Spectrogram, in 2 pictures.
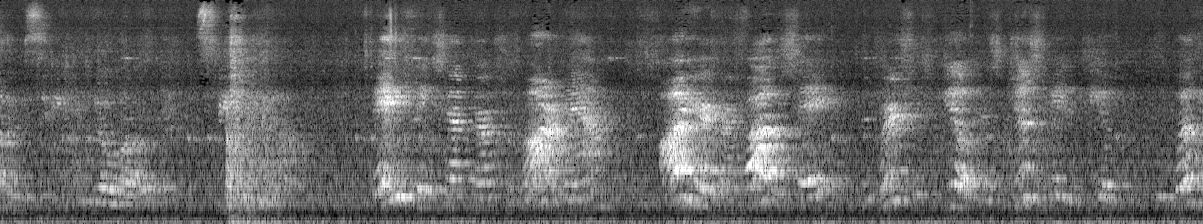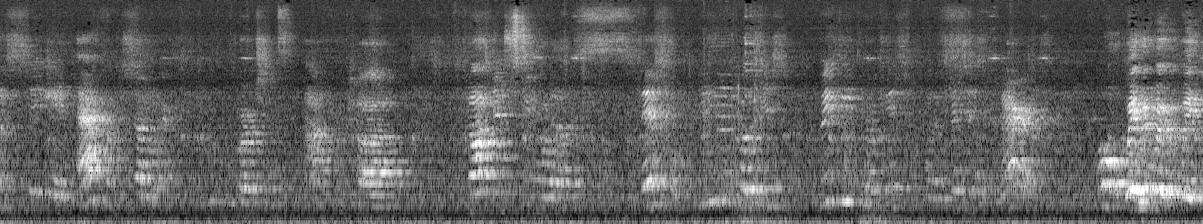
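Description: A young woman speaks with animation in a theatrical voice.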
